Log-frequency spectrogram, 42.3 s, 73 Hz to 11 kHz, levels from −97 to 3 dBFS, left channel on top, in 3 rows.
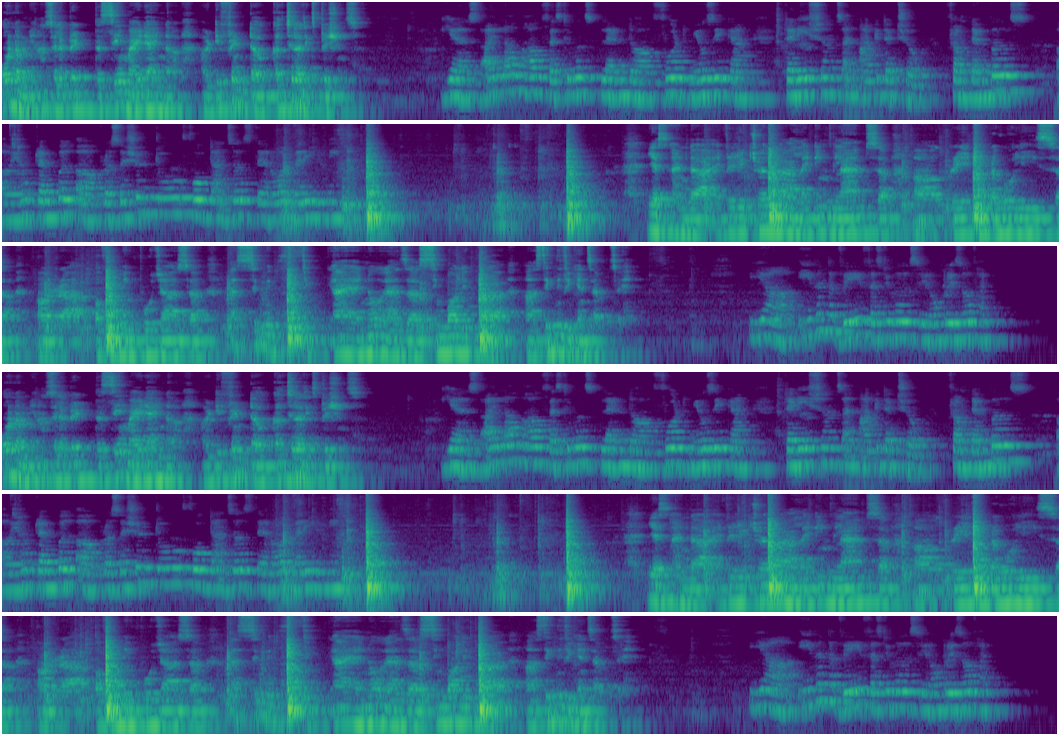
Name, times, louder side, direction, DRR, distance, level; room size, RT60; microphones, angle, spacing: voice 1, 0.0-4.8 22.4-36.6, left 2 dB, 90° left, 0.6 m, -36 dB
voice 2, 5.9-12.3 12.6-18.8 38.2-41.3, left 1 dB, 10° left, 0.5 m, -42 dB
sound 1, 17.6-36.5, right 2 dB, 80° right, 0.8 m, -35 dB
3.6 x 2.5 x 2.3 m
head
